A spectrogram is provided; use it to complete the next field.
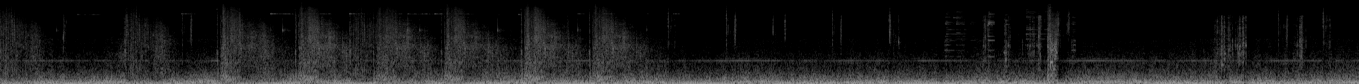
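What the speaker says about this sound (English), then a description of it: "Who's shooting at me?" Sustained heavy gunfire rattles through a tense fight in Condemned: Criminal Origins, dense bursts and booming shots packed together at the start, then thinning to sporadic loud reports over a constant rumbling din.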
